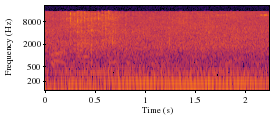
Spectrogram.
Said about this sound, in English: Maybe this is more your speed. You know, the sounds of the city.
